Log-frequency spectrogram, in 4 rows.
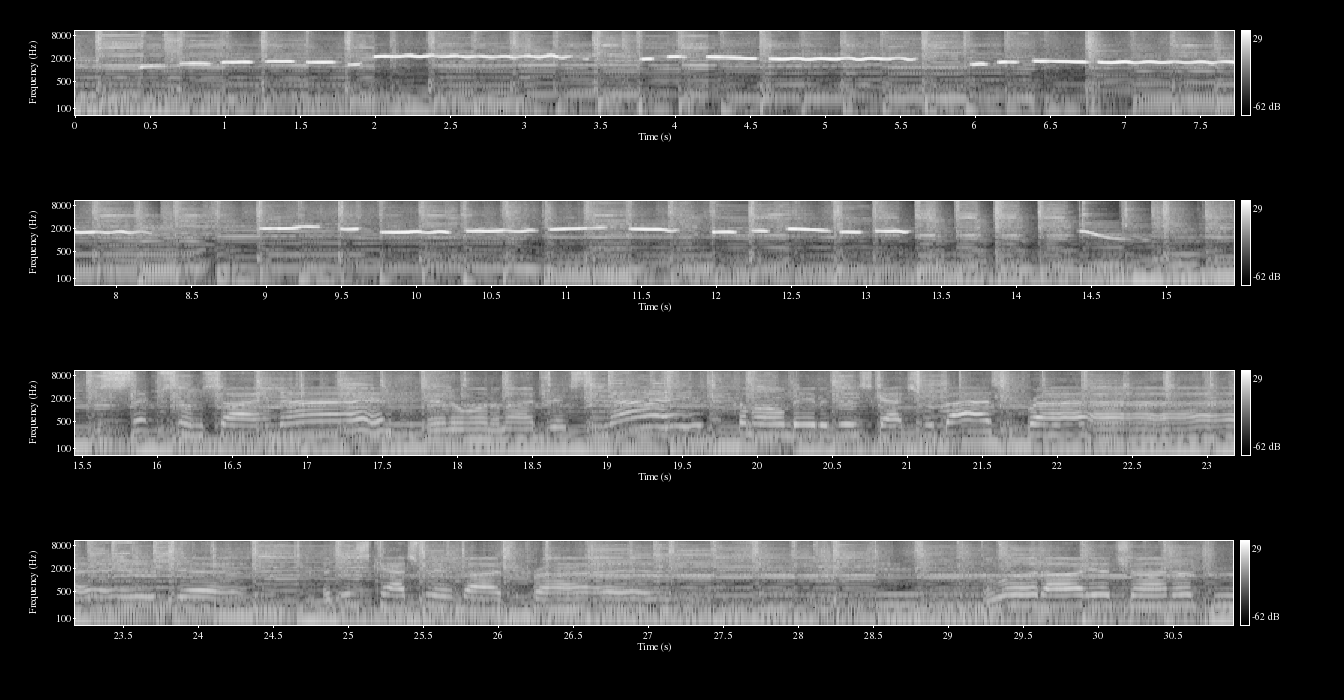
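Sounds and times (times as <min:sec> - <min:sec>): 
band backing of drums, bass and chords: 0:00.0 - 0:30.8
bright whistled melody with vibrato: 0:00.3 - 0:13.5, 0:14.3 - 0:15.2
speech: 0:19.9 - 0:27.4, 0:29.3 - 0:30.8.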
